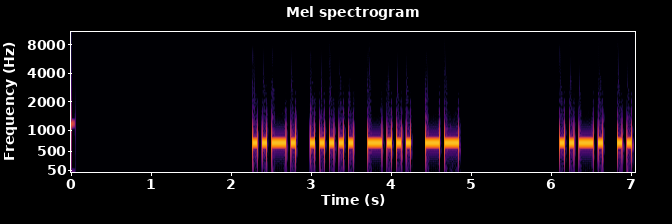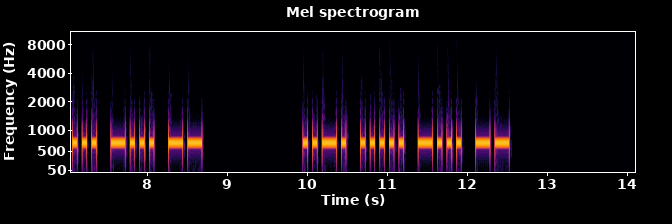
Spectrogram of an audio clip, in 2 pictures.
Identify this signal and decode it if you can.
Morse code, heard as a keyed tone, about 20 wpm, 700 Hz. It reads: F5BM F5BM F5BM
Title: DXCC-100 Call Signs - 4 Characters - Repeated 3x - 20wpm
